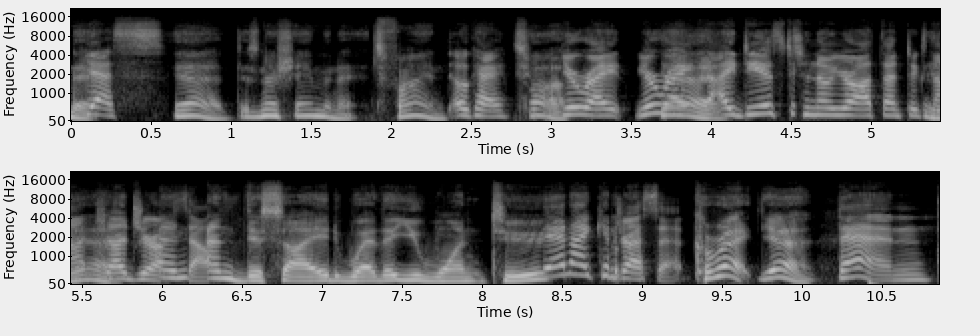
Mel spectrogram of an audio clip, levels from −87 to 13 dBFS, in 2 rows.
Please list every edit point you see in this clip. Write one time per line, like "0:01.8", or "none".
0:02.9
0:04.5
0:05.3
0:06.0
0:06.5
0:08.8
